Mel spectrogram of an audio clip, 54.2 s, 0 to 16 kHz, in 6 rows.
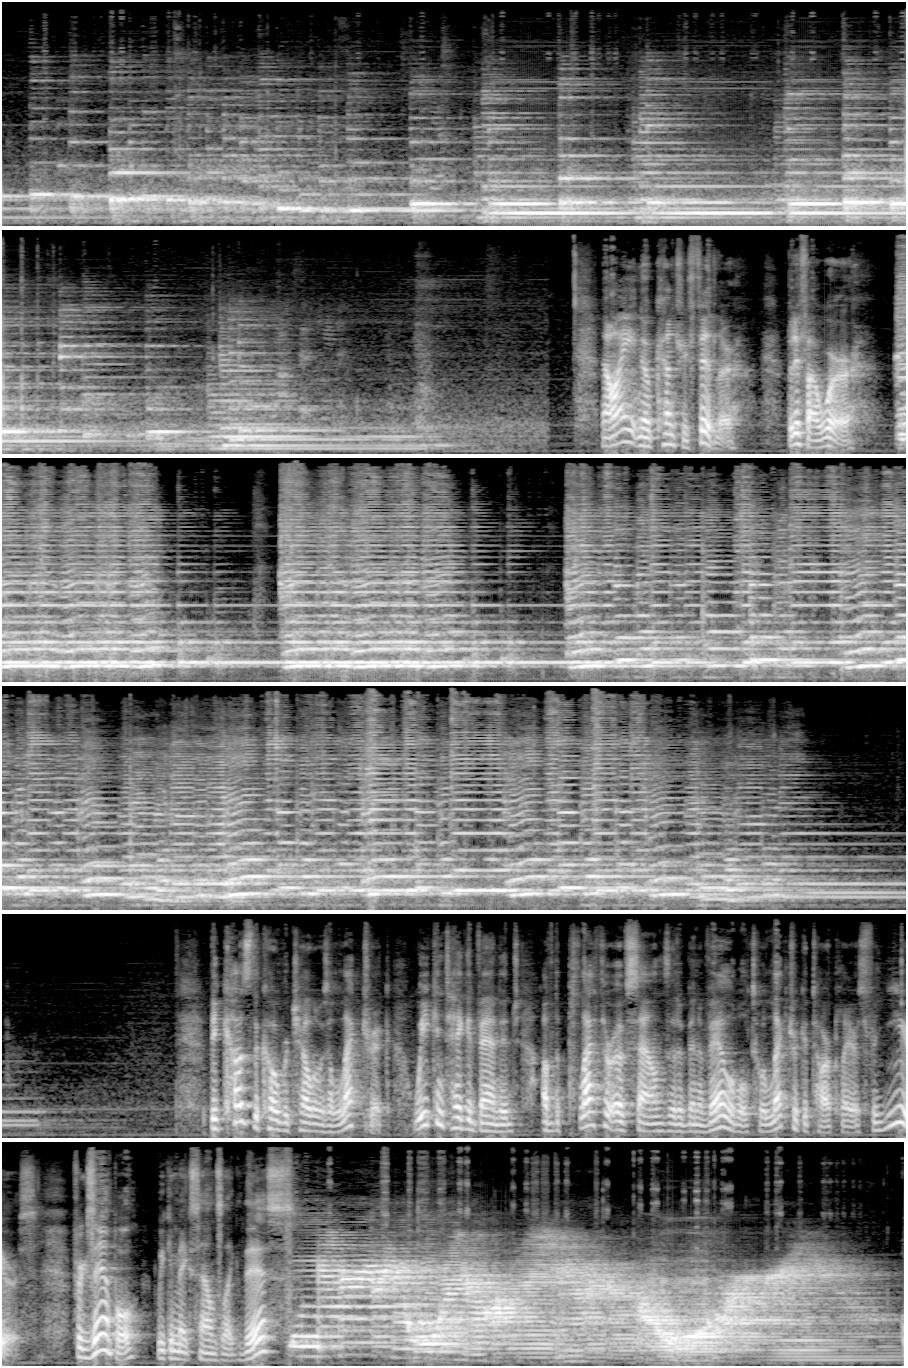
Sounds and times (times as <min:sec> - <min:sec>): Cello: 0:18.0 - 0:35.6.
